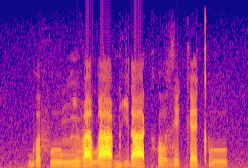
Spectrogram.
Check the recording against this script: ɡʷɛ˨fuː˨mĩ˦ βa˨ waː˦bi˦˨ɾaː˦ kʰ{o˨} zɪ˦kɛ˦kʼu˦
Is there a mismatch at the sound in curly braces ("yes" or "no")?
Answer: no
